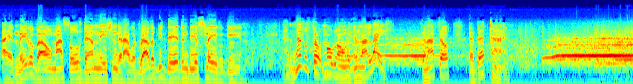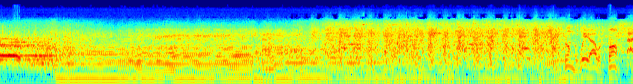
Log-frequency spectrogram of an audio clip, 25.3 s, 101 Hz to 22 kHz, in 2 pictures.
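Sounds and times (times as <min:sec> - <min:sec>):
speech: 0:00.0 - 0:05.0, 0:05.7 - 0:10.3, 0:24.0 - 0:25.3
freight train rumbling along the rails: 0:06.3 - 0:16.6, 0:17.4 - 0:25.3
train horn or whistle: 0:06.9 - 0:09.4, 0:10.8 - 0:23.9.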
